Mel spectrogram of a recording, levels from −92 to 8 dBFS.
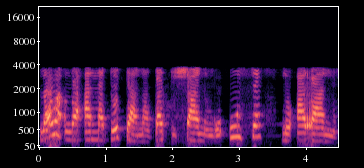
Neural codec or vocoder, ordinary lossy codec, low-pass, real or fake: codec, 44.1 kHz, 3.4 kbps, Pupu-Codec; none; 3.6 kHz; fake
